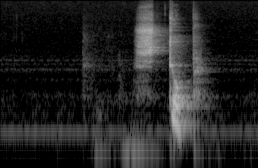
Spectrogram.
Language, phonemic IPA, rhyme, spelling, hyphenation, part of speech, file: Dutch, /stup/, -up, stoep, stoep, noun, Nl-stoep.ogg
- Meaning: 1. pavement, footpath, sidewalk 2. stoop, platform before a (major) door into a building, doorstep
